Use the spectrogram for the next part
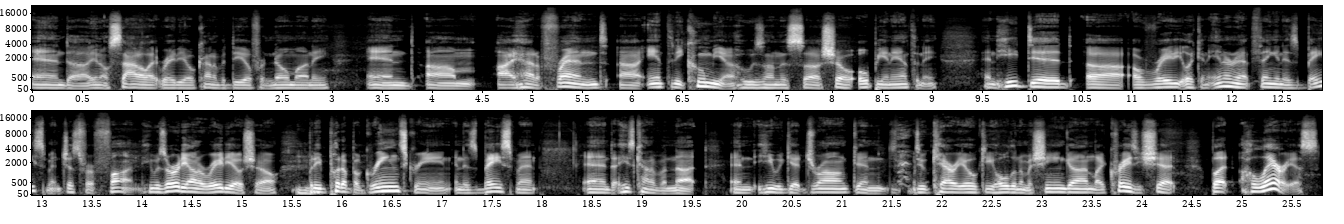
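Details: Adult man speaking; normal speech.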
